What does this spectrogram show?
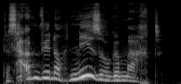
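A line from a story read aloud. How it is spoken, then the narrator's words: Hissed. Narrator (German): fauchte sie dann die Alpakas an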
